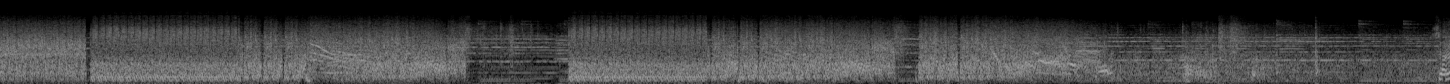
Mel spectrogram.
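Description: Gunfire during a shootout in a Filipino action film, with dense, continuous loud bursts of shots and impacts that briefly drop out twice before resuming at full intensity.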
